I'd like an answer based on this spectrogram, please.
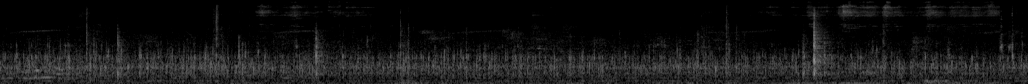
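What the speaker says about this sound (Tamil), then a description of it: "தண்ணி நல்லா கொதித்த பிறகு மீன் சேர்த்துக்கலாம்" Water bubbles and simmers in a pot while a Tamil fish curry is being cooked, a steady close boiling hiss with occasional small pops and ticks throughout.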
